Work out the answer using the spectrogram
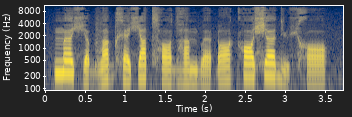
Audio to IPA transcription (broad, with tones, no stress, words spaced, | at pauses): mɜ˥ çɜ˩bva˥b xɛ˧ça˥ t͡sʰɒ˧dʱa˧mbɜ˩ ɠɑ˥ kʰɒ˥ɕɜ˥dy˩çxɒ˧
